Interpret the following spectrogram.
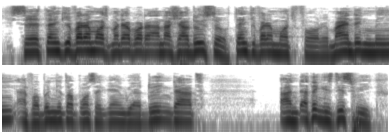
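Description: A man's voice: fairly high pitch, fairly even intonation, fast talker. A man hosting a call-in radio show, speaking firmly and declaring his points while calling out again and again to callers on the line. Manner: firm, declaring, repeatedly hailing callers. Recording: dull lo-fi radio audio.

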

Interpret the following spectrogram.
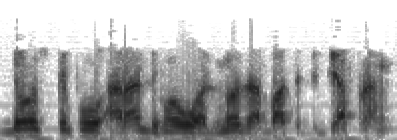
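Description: A man with an accent from southeastern Nigeria calling in to a radio show, giving an earnest, halting and emphatic speech. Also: mid-range voice, breathy edge, dry recording. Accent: Nigerian Igbo-region. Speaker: phone-in caller. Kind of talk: earnest political monologue. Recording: tinny narrow phone line.

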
